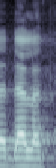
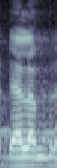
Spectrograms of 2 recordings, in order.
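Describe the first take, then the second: Both takes have the same delivery.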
